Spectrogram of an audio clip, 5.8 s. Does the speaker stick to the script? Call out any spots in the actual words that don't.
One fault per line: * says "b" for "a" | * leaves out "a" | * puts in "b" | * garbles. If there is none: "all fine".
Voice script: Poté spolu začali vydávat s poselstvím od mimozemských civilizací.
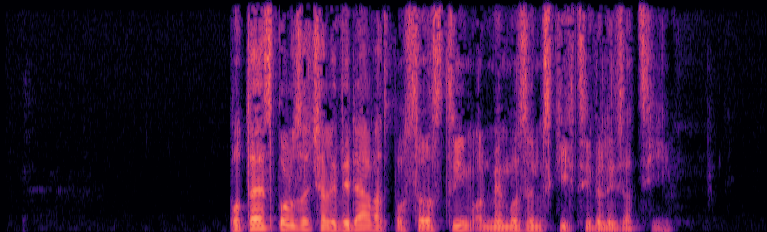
all fine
